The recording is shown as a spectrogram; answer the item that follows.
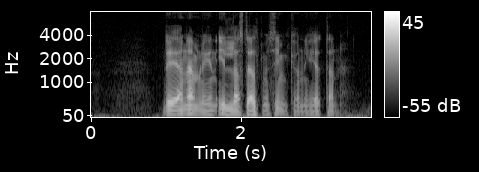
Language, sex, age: Swedish, male, 32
